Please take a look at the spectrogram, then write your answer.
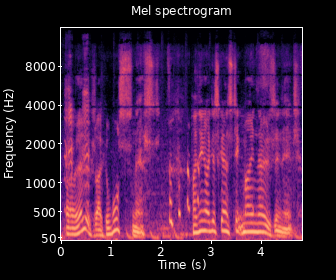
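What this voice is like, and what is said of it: Voices a dog's thoughts. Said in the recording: “Everyone does a dog voice. Do you have one with Derek? ... I do one when he's wandering around about to do something stupid.”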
